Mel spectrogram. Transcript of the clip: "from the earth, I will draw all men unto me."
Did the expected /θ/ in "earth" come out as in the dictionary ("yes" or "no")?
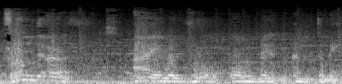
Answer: yes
